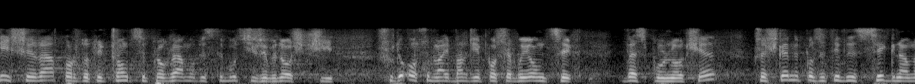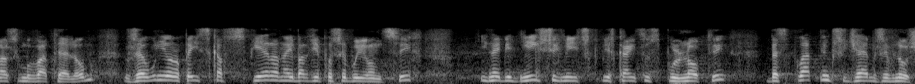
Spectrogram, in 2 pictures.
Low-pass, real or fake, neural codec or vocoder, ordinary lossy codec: 5.4 kHz; fake; codec, 16 kHz, 6 kbps, DAC; none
